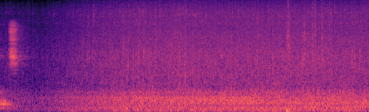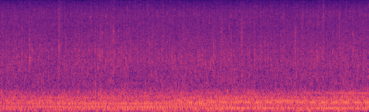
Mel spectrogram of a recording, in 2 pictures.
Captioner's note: aircraft Engines ,Gunfire, Flying Sounds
